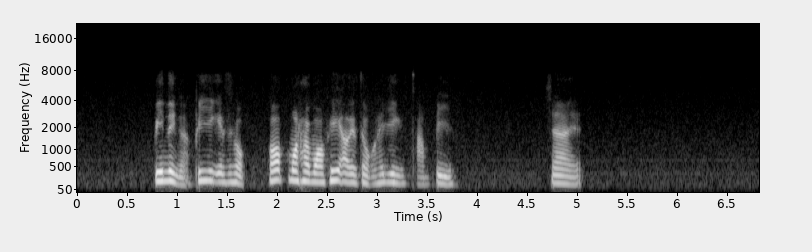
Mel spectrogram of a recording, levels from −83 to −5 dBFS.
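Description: No technical faults are audible.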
